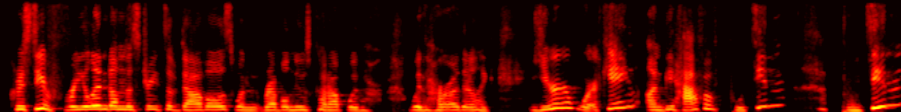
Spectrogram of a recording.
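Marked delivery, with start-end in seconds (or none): 5.2-8.8 swooping put-on Ukrainian accent. Retell how Chrystia Freeland answered Rebel News in Davos, imitating her in a Ukrainian accent. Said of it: "she says in her Ukrainian accent".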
